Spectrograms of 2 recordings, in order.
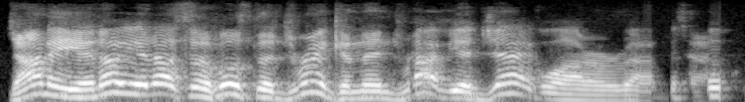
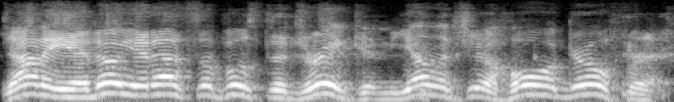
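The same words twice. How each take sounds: First: Put-on old-timey scolding announcer again, high; vintage radio narrator voice; 1930s newsreel voice. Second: Put-on old-timey scolding announcer, high; hammed-up vintage narrator voice; 1930s newsreel voice. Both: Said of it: "That's like the nineteen thirties voice".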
